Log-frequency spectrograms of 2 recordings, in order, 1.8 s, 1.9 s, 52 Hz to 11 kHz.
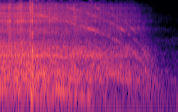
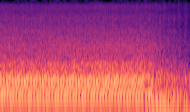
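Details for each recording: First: Starter removed from a 2008 Ford Ranger 4.0 with a replacement engine, no-start after sitting months, bench tested: brief rough, gravelly, growly whir that winds down within about a second instead of spinning freely; worn starter, replaced. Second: Truck after another shop's engine replacement, previously grinding and dragging on crank after sitting; after new starter and new ground cable end, it cranks quickly, catches straight away and revs smoothly, sounding much better.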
